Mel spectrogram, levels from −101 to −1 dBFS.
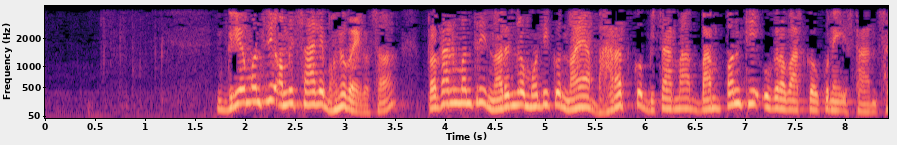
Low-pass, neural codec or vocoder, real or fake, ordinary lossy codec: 3.6 kHz; none; real; none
